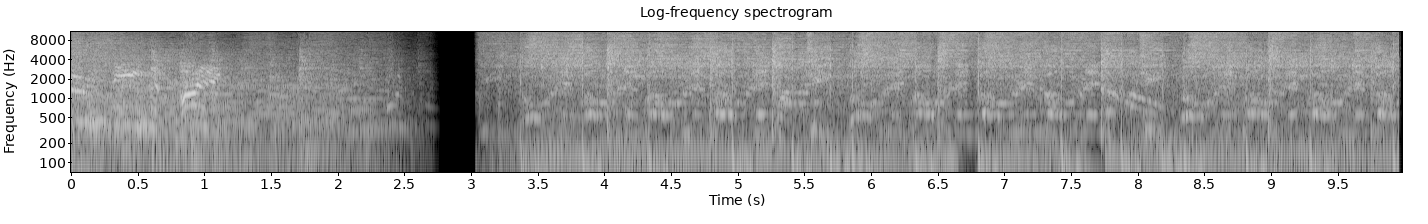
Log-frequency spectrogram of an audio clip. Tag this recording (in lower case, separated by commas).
speech, music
